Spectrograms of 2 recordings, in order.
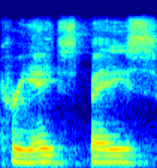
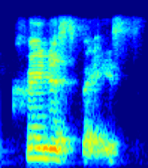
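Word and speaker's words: CreateSpace: And I would always mispronounce it, and everyone has to correct me, and I always say create a space, and they're like, no, it's create space.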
